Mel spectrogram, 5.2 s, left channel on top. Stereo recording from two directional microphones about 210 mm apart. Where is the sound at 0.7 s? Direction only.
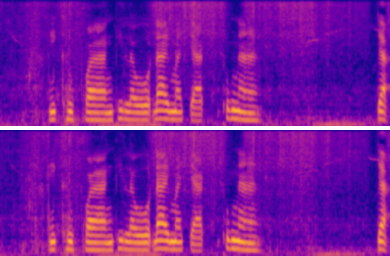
10° right (ahead or behind).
